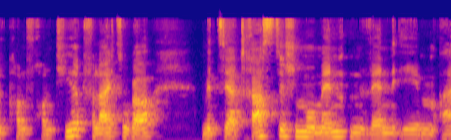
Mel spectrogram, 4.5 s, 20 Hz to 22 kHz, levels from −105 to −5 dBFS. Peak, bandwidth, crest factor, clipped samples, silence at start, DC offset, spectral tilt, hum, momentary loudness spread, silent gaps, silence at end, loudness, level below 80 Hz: -2 dBFS; 13 kHz; 20 dB; under 0.1%; 0 s; under 0.1%; -4 dB/octave; none; 16 LU; none; 0 s; -22 LUFS; -66 dBFS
